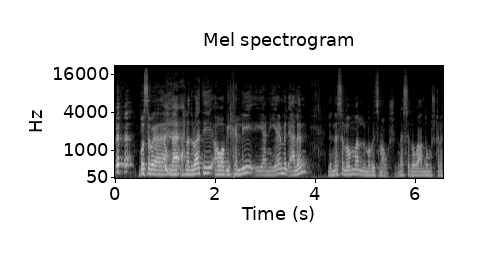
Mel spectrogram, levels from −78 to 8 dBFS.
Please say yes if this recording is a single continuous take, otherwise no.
yes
